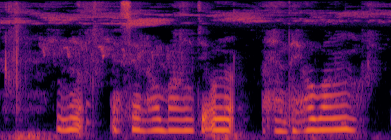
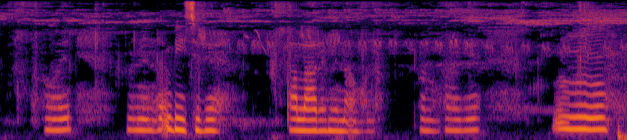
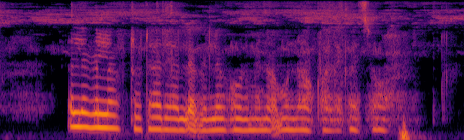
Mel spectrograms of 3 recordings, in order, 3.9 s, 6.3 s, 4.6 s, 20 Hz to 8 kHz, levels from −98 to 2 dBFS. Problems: background sounds at intervals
